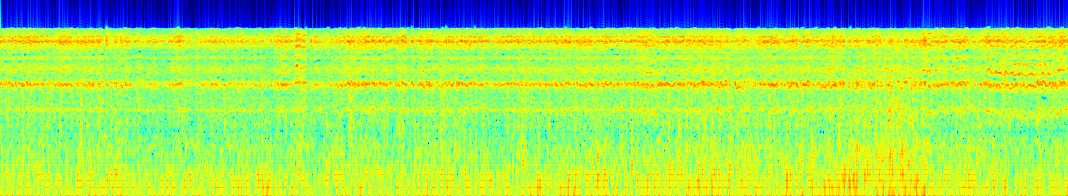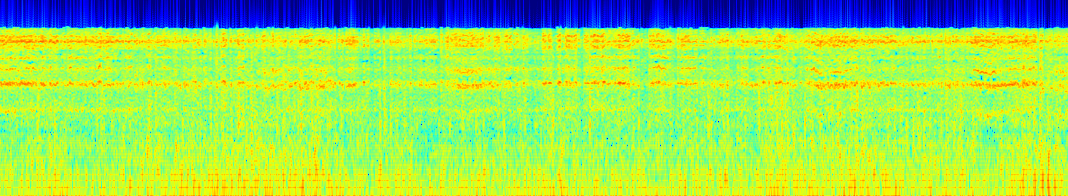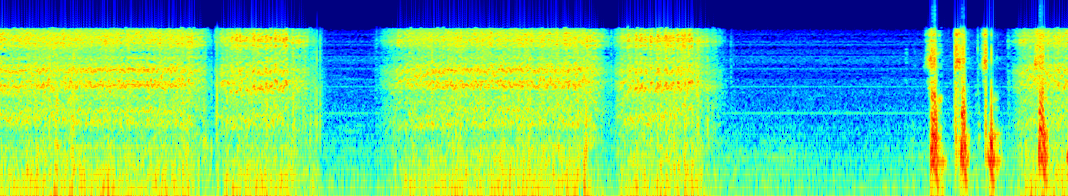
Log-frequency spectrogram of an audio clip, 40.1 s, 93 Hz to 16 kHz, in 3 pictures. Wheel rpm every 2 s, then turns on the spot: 230, 230, 230, 230, 230, 230, 230, 230, 220, 230, 230, 230, 230, 200, 150, 60, 180, 100, 0, 60.
28-30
